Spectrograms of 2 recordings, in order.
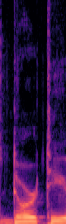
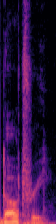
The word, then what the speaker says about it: Daughtrey: d-a-u-g-h-t-r-e-y and it's pronounced daltry it's very simple i always tell people there's a tree at the end of my name helps them remember it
